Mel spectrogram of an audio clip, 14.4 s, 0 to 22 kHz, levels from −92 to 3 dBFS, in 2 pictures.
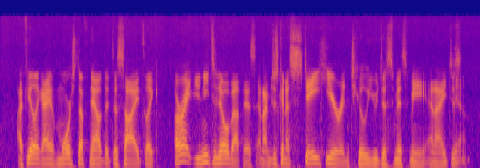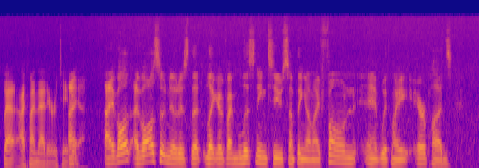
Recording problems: hiss; noticeable; throughout; 20 dB below the speech

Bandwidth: 14.5 kHz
